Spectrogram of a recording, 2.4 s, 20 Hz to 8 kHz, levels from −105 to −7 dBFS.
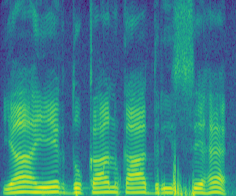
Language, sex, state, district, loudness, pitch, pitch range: Hindi, male, Jharkhand, Deoghar, -16 LUFS, 185 Hz, 175-195 Hz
